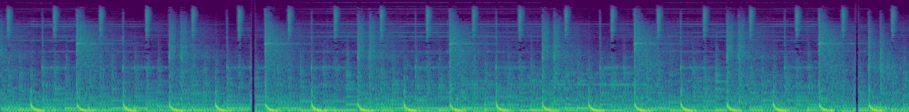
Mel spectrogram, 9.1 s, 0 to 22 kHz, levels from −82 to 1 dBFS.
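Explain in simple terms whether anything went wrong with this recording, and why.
Two short silences break the audio, at 2.51 to 2.55 seconds (about 38 ms) and at 8.55 to 8.58 seconds (about 34 ms), six seconds apart. These are gaps at a join of encoded pieces. The audio was cut into pieces that were compressed separately and then joined, and each piece kept the padding silence its encoder added. Unlike a dropout, where some sound goes missing, nothing is lost here. The sound picks up exactly where it stopped.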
